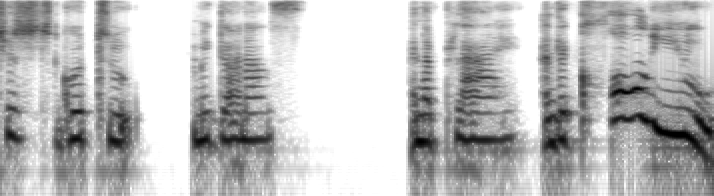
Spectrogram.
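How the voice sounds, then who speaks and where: Somewhat breathy and dark, mellow in tone, a woman's fairly high voice comes through in a dry, close sound with no echo. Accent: African. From Africa. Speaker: channel host, commentator. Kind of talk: monologue commentary.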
